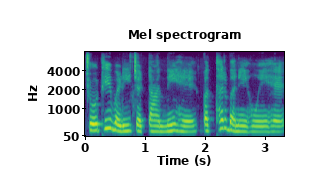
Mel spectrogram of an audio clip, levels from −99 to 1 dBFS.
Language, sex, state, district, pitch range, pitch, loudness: Hindi, female, Chhattisgarh, Sukma, 190-225 Hz, 205 Hz, -15 LUFS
